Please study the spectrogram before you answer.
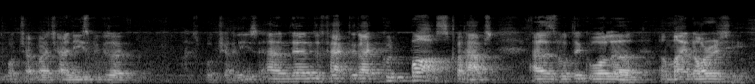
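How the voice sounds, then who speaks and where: A man on a festival panel telling a travel story at length, pausing often with hesitations and restarts. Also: mid-range voice, a bit bright. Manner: rambling, full of hesitations and restarts. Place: festival hall on stage. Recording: roomy distant hall mic with faint noise.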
